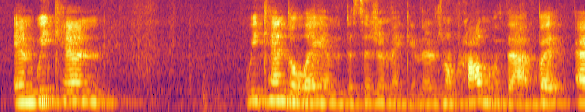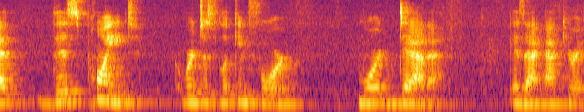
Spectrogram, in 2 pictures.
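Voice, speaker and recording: Amid audible room echo, a woman of medium pitch speaks at a fairly slow pace in a monotone, flat intonation, with long, frequent pauses. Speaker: mayor. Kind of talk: council meeting.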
